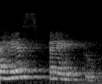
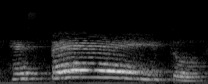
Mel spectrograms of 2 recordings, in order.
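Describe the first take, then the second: First: Said in the usual way. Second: "respeito" very slow, PEI loud and stretched; stress on penultimate syllable. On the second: Shown as a demonstration. Teacher showing penúltima sílaba tônica, "respeito" with PEI loudly drawn out. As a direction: hold a loud, long PEI inside "respeito". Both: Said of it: "penúltima sílaba que é tônica".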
